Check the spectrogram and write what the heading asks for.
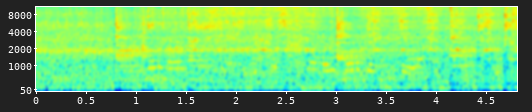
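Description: Metal ladle scraping and clanking against a large wok as egg fried rice is stirred and tossed, over the sizzle of frying. The scrapes and clicks come thick and fast from about a second in.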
